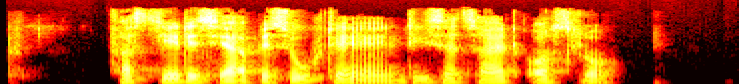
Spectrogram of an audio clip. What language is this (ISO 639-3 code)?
deu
